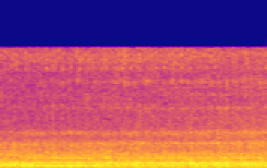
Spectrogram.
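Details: Vehicle at idle, heard close up at the alternator via stethoscope: steady rough hiss and whirr; worn alternator bearing close to failing, may seize and snap the belt.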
